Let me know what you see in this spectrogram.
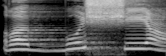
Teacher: Cara membaca alif lam ini adalah alif lamnya tidak perlu dibaca. Masukkan langsung ke syin atau diidgamkan. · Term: idgham syamsi, alif lam syamsiyah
